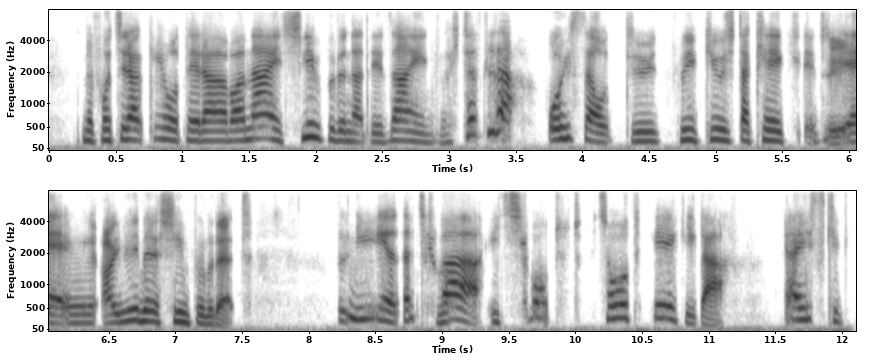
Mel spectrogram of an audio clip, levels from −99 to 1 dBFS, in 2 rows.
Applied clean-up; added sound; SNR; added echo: neural diffusion model UNIVERSE++.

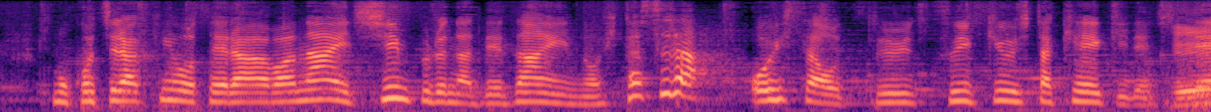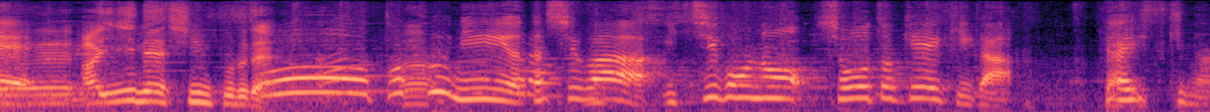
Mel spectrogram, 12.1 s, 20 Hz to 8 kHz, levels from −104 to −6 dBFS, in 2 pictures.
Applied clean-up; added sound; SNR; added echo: neural separator model SepFormer DNS4.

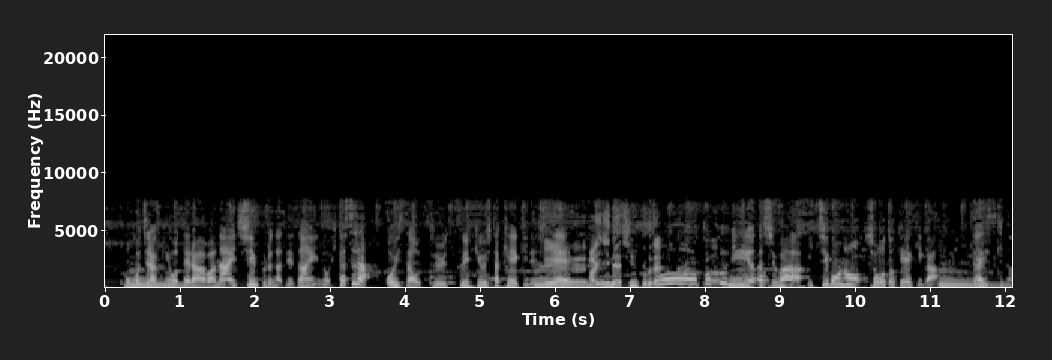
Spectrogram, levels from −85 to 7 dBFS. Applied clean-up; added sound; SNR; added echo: classical method spectral subtraction.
